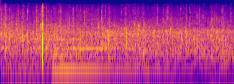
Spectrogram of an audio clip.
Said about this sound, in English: I want to give the Lord a hand clap. Amen.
